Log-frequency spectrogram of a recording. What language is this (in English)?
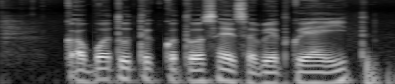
Kalenjin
